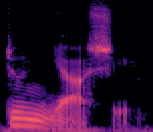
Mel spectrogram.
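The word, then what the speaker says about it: Daoine Sidhe: The Daemin is seedy, and that's pronounced Dunyashi.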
